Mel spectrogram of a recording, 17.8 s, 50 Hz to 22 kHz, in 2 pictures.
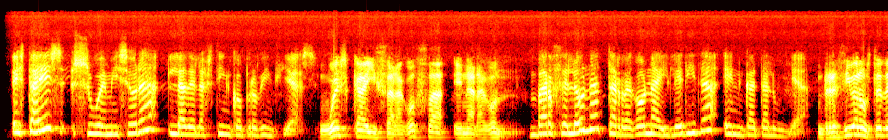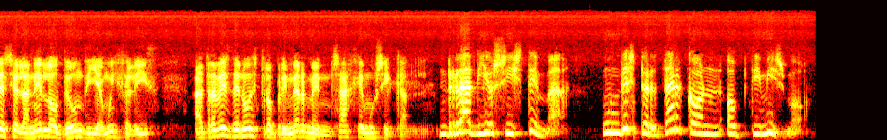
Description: Obertura de l'emissió: La emisora de las 5 provincias - Ràdio Tàrrega, anys 60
